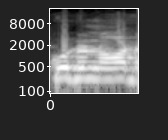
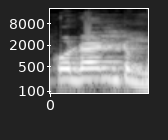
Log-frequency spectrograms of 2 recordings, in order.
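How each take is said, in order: First: Could not said as two full words, the wrong way; the long form could not, to avoid; could not spelled out, not used. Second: Couldn't as one word, could-n't; Couldn't said short, contracted. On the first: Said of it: "could not नहीं बोलना है". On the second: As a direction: say Couldn't, never could not. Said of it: "Couldn't बोलना है". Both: Shown as a demonstration.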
